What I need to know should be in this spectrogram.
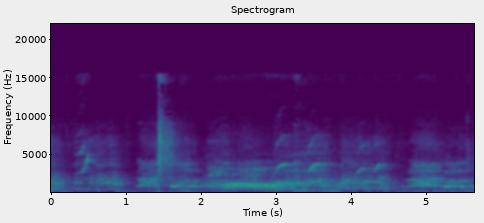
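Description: A crowd shouts and cheers loudly in a large echoing hall.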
